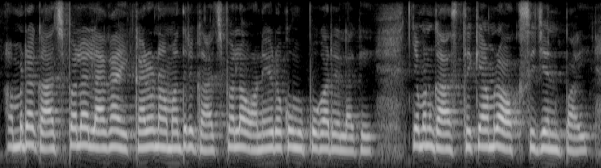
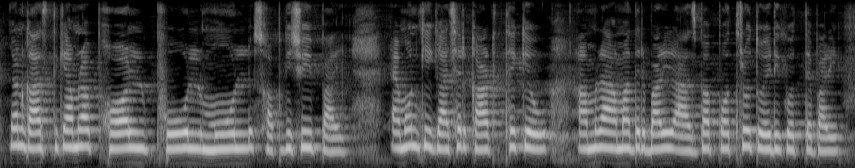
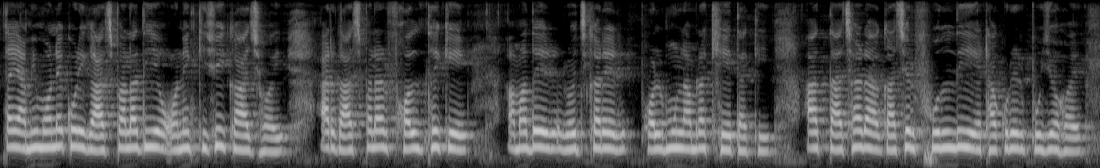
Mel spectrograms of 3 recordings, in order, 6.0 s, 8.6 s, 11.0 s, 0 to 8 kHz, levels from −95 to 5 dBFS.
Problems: none marked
